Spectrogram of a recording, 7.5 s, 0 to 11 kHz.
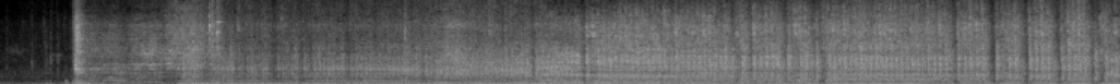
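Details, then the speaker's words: Barn-find 1973 Ford LTD before its exhaust was replaced with Speedy 10 mufflers: the V8 catches and settles into a loud, raspy, uneven idle with a blatting note; the old exhaust is worn and leaking badly. "that sounds terrible. That's the exhaust. It's terrible."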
